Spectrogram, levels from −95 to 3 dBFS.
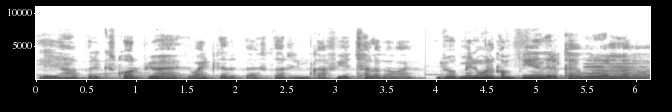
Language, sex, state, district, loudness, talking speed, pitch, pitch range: Hindi, male, Bihar, Muzaffarpur, -29 LUFS, 285 wpm, 115 Hz, 110-120 Hz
